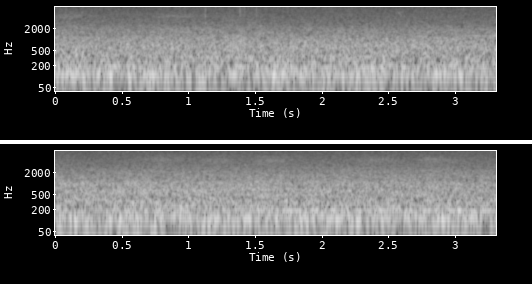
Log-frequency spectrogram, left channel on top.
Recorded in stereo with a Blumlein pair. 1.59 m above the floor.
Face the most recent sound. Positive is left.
No sound to turn to.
